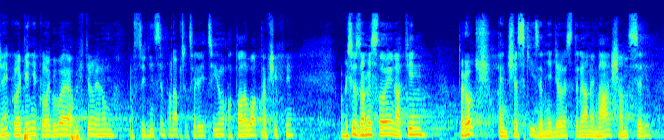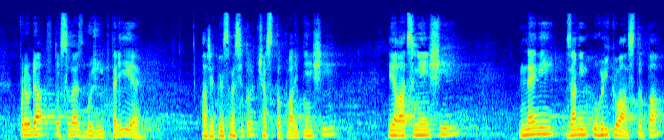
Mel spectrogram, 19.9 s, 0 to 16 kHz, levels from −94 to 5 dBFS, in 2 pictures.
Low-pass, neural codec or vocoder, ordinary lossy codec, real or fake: 14.4 kHz; codec, 44.1 kHz, 2.6 kbps, SNAC; MP3, 48 kbps; fake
